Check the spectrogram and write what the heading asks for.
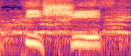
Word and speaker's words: PSSI: Partito super sovranista italiano PSSI si pronuncia PISSI l'unico partito che ti difende ogni giorno di più.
